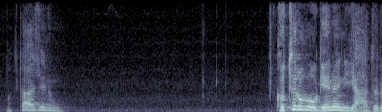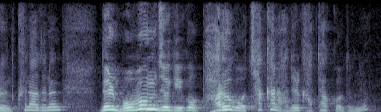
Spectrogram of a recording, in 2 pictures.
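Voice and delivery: normal talking voice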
